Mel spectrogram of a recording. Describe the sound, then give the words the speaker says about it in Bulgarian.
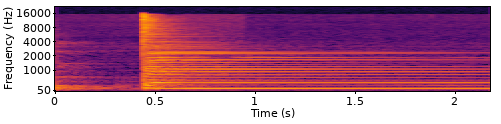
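A single percussive slap on a bass guitar string, played with the slap-and-pull technique (striking the string with a finger and pulling it with a finger): a sharp, bright attack after a brief quiet lead-in, then a low, full note that rings on steadily and fades only slightly. “Удар върху струната с пръста и дърпане на струната с пръста.”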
